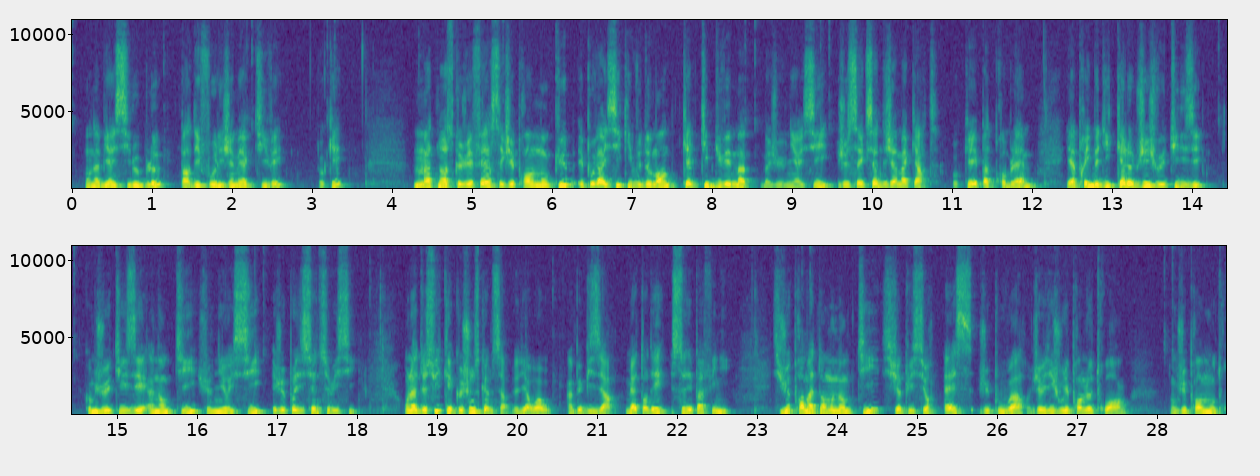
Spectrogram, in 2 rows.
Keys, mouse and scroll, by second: 0.5 middle click, 2.3-3.7 drag, 3.8 middle click, 5.3 click, 8.4-9.5 drag, 14.5 click, 17.6 middle click, 19.8 middle click, 23.6 click, 25.1 s.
